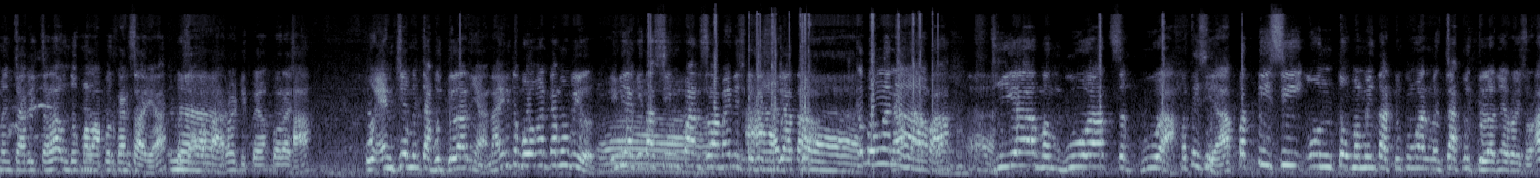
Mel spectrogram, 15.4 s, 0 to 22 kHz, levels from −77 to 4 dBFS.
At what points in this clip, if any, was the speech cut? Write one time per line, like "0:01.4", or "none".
0:02.9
